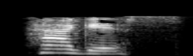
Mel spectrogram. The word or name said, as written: haggis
